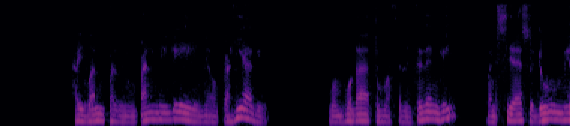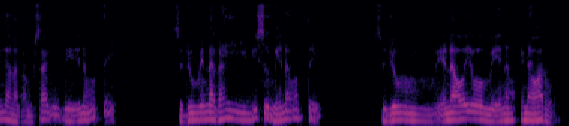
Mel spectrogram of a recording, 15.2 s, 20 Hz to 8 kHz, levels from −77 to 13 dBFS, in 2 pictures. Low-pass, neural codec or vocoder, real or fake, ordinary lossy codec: 7.2 kHz; codec, 24 kHz, 3 kbps, HILCodec; fake; none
